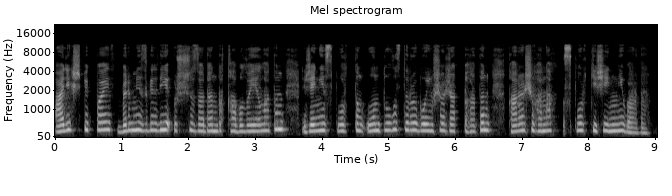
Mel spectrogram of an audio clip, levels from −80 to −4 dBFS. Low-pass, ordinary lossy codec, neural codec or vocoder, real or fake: none; none; autoencoder, 22.05 kHz, a latent of 192 numbers a frame, VITS, trained on one speaker; fake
